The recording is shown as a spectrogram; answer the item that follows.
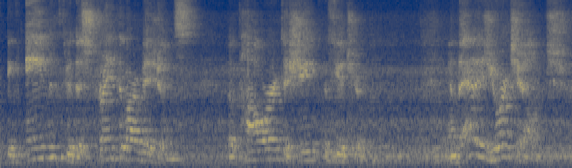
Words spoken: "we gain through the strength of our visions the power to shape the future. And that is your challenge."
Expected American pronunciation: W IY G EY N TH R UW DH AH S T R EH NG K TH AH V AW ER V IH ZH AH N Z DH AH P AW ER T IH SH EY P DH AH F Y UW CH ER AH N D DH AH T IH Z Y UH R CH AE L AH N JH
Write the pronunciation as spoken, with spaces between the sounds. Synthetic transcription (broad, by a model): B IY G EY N TH R UW DH AH S T R EH NG K TH AH V AW ER V IH ZH AH N Z DH AH P AW ER T IH SH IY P DH AH F Y UW CH ER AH N DH AH T IH Z Y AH R CH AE L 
